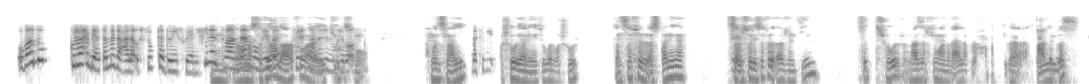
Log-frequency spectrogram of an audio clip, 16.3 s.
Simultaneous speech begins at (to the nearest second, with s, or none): 3 s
